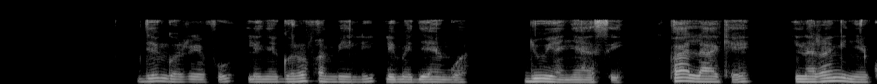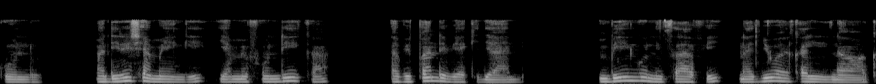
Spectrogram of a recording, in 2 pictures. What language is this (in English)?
Swahili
